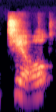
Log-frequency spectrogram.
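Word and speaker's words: 九: is the biggest of the cardinal number and pronounced as the jio okay number nine in chinese is is jio right and this one is has the same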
